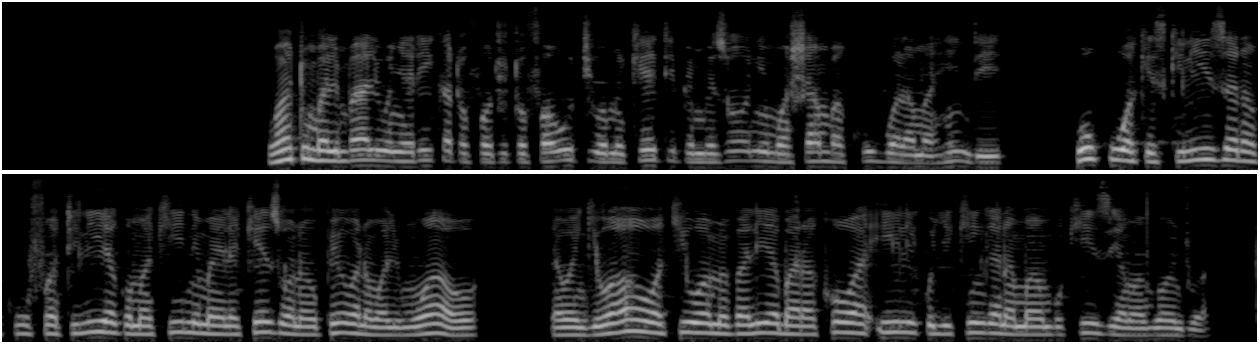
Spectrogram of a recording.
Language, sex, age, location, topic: Swahili, male, 36-49, Dar es Salaam, education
